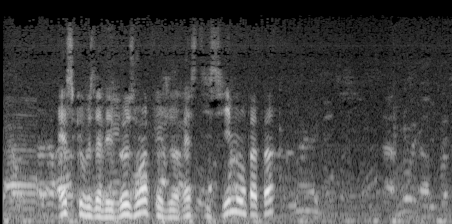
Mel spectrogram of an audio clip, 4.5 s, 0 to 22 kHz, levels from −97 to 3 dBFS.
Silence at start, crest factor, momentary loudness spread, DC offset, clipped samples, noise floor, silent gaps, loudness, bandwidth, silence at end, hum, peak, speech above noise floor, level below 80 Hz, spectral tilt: 0.05 s; 16 dB; 20 LU; under 0.1%; under 0.1%; -41 dBFS; none; -16 LUFS; 14.5 kHz; 0.05 s; none; -2 dBFS; 26 dB; -38 dBFS; -7.5 dB/octave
